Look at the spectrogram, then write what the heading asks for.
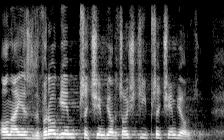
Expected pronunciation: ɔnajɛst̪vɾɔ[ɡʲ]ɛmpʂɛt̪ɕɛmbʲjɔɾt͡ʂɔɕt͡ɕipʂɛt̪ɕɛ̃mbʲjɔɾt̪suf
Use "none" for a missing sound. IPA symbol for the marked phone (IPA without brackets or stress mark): ɡʲ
